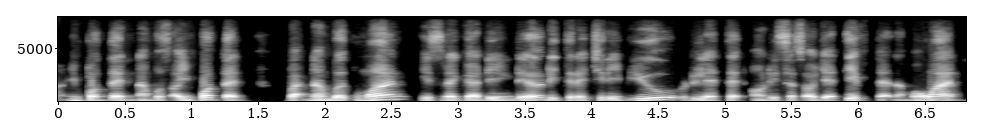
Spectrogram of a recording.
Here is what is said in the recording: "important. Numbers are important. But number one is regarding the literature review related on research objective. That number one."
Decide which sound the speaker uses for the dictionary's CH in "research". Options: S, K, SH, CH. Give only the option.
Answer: S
